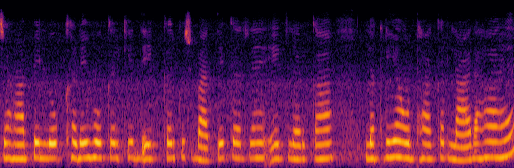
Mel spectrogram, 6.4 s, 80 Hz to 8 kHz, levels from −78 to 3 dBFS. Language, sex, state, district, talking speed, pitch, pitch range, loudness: Hindi, female, Bihar, Lakhisarai, 175 wpm, 255 Hz, 245-265 Hz, -15 LUFS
